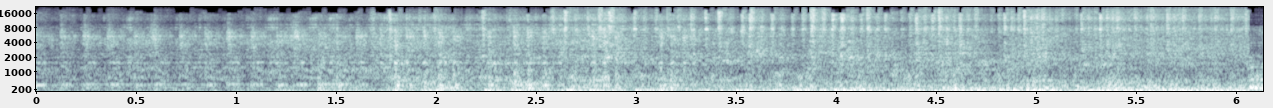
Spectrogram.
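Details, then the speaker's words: 1965 Mercury Comet Caliente, not run in 10 years, run on fuel fed into the carburetor after its timing was retarded slightly; it catches and settles into an even run with no knocking, clatter or banging, so the engine is judged probably good. "Well, no funny noises, no clatter, no banging, no hammering. At this point, I'm going to say the engine is probably good."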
